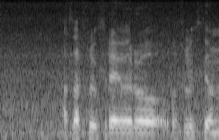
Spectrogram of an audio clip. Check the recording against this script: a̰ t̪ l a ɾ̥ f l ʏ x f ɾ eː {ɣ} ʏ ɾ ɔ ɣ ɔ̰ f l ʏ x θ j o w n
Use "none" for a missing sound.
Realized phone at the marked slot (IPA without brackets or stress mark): ɣ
